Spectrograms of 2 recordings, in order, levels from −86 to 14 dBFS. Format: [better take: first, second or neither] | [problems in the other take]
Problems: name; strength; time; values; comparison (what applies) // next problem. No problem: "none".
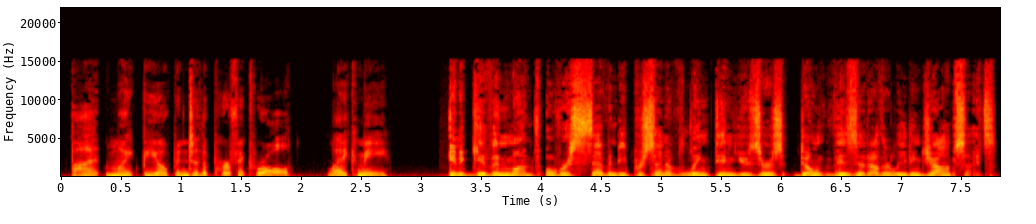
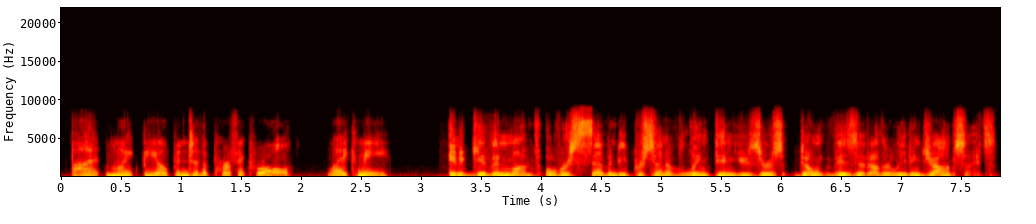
first | garbled, watery; slightly; nothing above 7.5 kHz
